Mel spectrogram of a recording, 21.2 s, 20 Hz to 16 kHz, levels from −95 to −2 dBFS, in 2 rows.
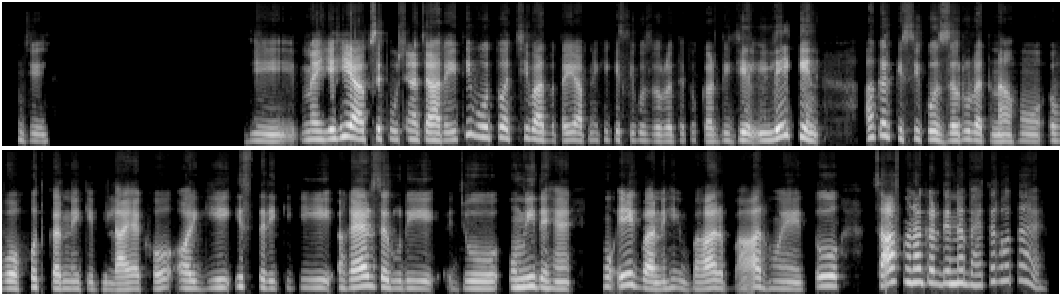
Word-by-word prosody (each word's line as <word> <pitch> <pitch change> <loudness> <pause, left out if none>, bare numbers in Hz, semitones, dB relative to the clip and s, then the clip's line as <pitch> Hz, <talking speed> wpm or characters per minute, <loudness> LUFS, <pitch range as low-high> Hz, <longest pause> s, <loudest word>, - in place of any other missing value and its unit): जी। 175 -2 -12 2.0
जी, 170 -1 -6
मैं 210 +1 +1
यही 230 +7 +5
आपसे 220 -1 +6
पूछना 210 0 -2
चाह 195 -1 +6
रही 190 +2 -1
थी 340 - -1
वो 275 -4 0
तो 260 +1 -1
अच्छी 245 +1 -4
बात 200 -3 +2
बताई 185 +1 -5
आपने 190 +1 -10
कि 205 - -18
किसी 195 -1 -11
को 185 -1 -13
ज़रूरत 170 0 -8
है 175 - -16
तो 195 - -23
कर 165 -1 -5
दीजिए। 185 +2 -1
लेकिन 230 - +4 0.5
अगर 295 +3 0
किसी 225 -2 -8
को 210 +1 0
ज़रूरत 185 0 -2
ना 160 +1 -1
हो 170 -2 -9 0.2
वो 185 -1 +2
खुद 220 -2 -3
करने 180 0 0
के 170 +1 -12
भी 165 0 -15
लायक 160 +2 +2
हो 185 +3 -1
और 195 -2 -2
ये 190 +4 -5
इस 230 +3 -7
तरीक़े 190 -1 -7
की 200 +1 -7
गैर-ज़रूरी 195 -4 +2 0.3
जो 180 -1 -2
उम्मीदें 215 -1 +2
हैं 175 -2 -1 0.3
वो 230 - -6
एक 255 -2 +4
बार 180 -3 +5
नहीं 190 +4 -8
बार-बार 190 +5 +1
होएँ 175 -2 -7
तो 245 0 +2 0.4
साफ़ 350 0 +7
मना 335 +1 +3
कर 320 -2 -1
देना 310 +1 0
बेहतर 275 +5 -8
होता 380 0 -8
है? 220 - -11
195 Hz, 170 wpm, -24 LUFS, 180-230 Hz, 2.0 s, साफ़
